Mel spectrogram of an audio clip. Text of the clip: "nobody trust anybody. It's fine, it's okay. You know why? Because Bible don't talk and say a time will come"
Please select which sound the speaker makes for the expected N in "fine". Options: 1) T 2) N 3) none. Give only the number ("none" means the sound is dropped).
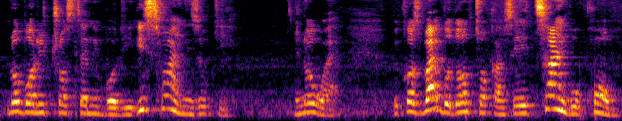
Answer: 2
